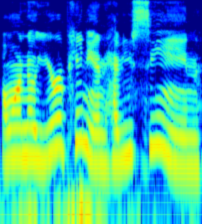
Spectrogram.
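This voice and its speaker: A woman's voice: on the high side, lively intonation, moderate pace, bright, forceful tone, smooth. A woman co-hosting a horror livestream in casual chat, talking with enthusiasm and swearing freely.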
